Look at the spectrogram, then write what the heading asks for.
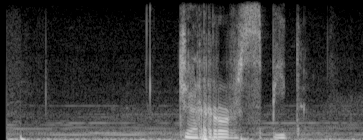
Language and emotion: Russian, angry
